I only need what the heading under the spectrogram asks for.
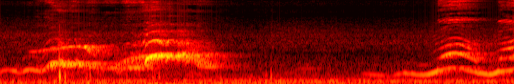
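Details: Tame common hill myna mimicking speech and laughter on request: wavering harmonic syllables rising and falling, a bright peak near the middle, then a rising whistled phrase, with a person talking and background hum.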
